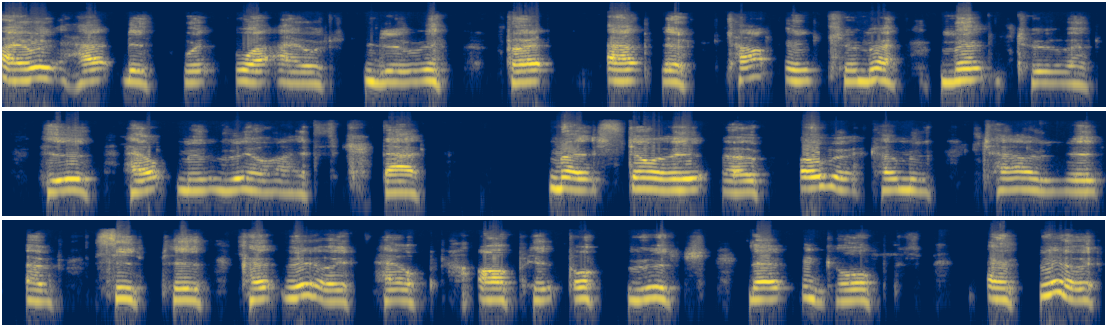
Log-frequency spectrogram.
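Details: Adult man with cerebral palsy; dysarthria in cerebral palsy.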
